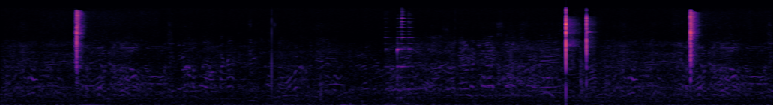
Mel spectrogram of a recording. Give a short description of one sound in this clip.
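Glass candle holders clink against each other.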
